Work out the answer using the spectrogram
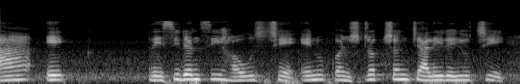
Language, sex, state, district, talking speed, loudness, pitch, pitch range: Gujarati, female, Gujarat, Valsad, 115 wpm, -16 LUFS, 210 Hz, 195-230 Hz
